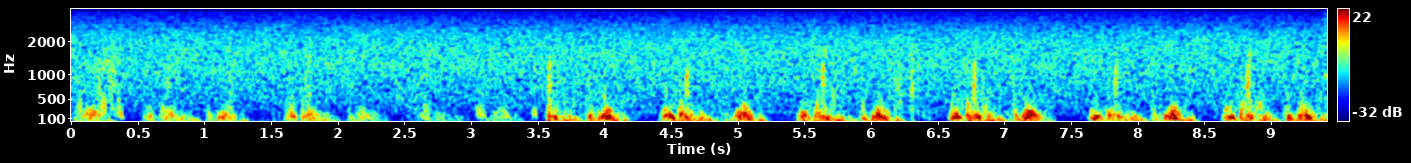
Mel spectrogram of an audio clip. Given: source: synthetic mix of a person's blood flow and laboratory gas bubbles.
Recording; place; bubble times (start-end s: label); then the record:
Doppler ultrasound of blood flow; precordium
0.05-0.43 s: bubbles
3.05-3.14 s: bubbles
3.47-3.52 s: bubbles
From the record:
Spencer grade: 2 (many but less than half of the cardiac periods contain bubble signals, singularly or in groups); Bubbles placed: anywhere in the cardiac cycle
